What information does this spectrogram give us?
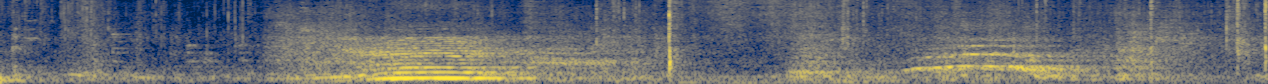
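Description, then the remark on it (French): A cow in a barn moos twice while being checked for pregnancy, a long low harmonic call followed a few seconds later by a shorter second moo, with faint background noise and a brief knock. “Je suis en train de vérifier si cette vache est gestante, c'est-à-dire si elle a un petit veau dans le ventre.”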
